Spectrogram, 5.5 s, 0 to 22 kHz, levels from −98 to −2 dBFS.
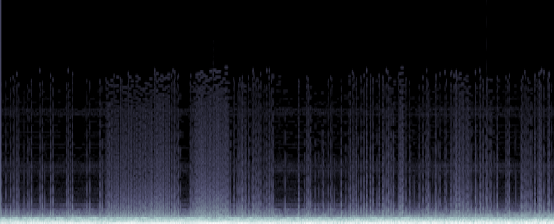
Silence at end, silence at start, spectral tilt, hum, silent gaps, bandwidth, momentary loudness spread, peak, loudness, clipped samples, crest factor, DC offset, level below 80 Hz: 0 s; 0 s; -13.5 dB/octave; none; none; 2 kHz; 2 LU; 0 dBFS; -11 LUFS; under 0.1%; 10 dB; under 0.1%; -18 dBFS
